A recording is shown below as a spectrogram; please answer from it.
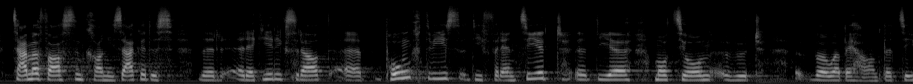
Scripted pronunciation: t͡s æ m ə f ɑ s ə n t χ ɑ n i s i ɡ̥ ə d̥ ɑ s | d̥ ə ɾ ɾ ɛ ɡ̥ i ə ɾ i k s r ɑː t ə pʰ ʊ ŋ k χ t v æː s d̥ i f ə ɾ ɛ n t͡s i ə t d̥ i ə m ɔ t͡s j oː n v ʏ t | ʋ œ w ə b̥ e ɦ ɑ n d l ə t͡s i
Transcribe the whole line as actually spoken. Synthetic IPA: t͡s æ m ə f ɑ s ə n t χ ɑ n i s æ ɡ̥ ə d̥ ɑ s | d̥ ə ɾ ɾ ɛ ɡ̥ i ə ɾ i k s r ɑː t ə pʰ ʊ ŋ k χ t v iː s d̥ i f ə ɾ ɛ n t͡s i ə t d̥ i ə m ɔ t͡s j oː n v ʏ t | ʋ œ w ə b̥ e ɦ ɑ n d l ə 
